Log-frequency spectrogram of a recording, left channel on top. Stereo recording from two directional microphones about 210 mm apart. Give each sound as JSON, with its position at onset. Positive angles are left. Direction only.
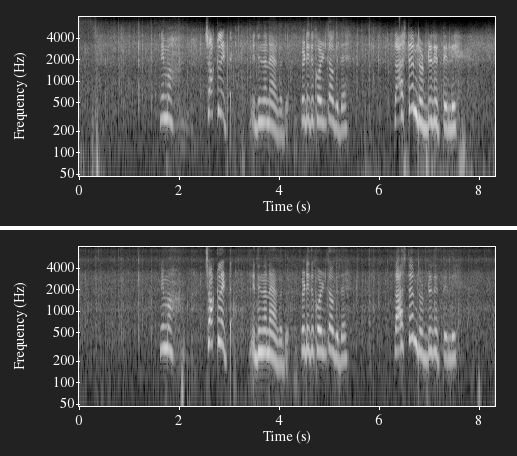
{"t": 1.6, "sound": "speech", "side_deg": -30}
{"t": 2.6, "sound": "speech", "side_deg": -45}
{"t": 4.4, "sound": "speech", "side_deg": -30}
{"t": 6.4, "sound": "speech", "side_deg": 5}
